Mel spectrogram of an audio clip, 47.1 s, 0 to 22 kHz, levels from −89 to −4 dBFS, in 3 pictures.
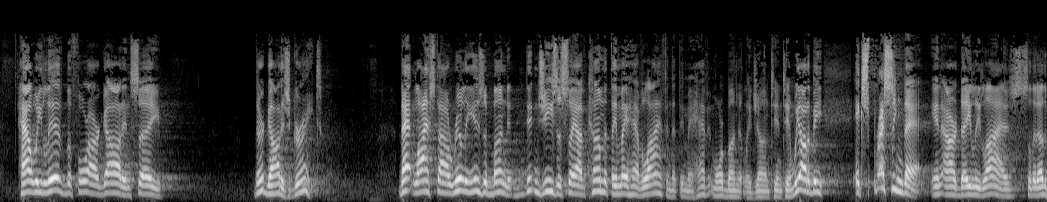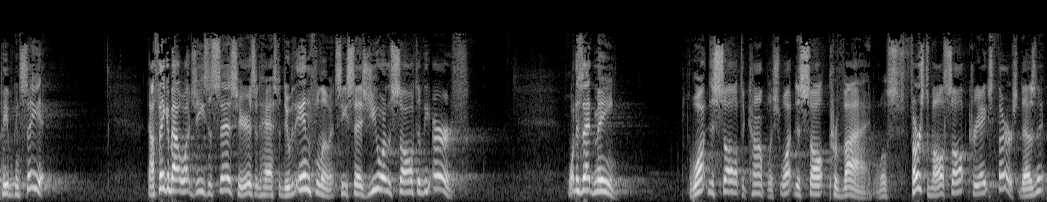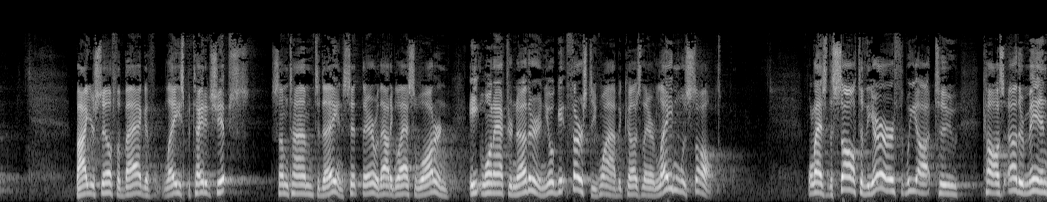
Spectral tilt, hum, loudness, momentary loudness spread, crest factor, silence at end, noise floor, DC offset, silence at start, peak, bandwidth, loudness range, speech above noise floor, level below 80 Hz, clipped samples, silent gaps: -3.5 dB/octave; none; -22 LUFS; 10 LU; 22 dB; 0 s; -69 dBFS; under 0.1%; 0.3 s; -2 dBFS; 11.5 kHz; 4 LU; 47 dB; -70 dBFS; under 0.1%; none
